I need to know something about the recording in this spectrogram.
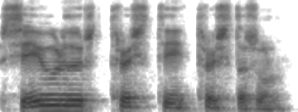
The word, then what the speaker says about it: Sigurður Trausti Traustason: would you please pronounce your name correctly for me? Yes, my name is Sigurður Trausti Traustason.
